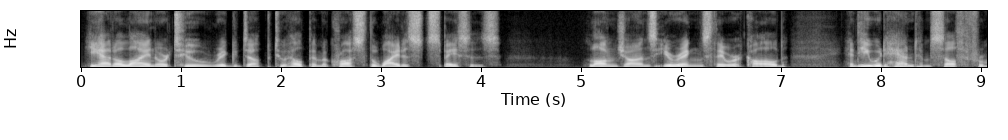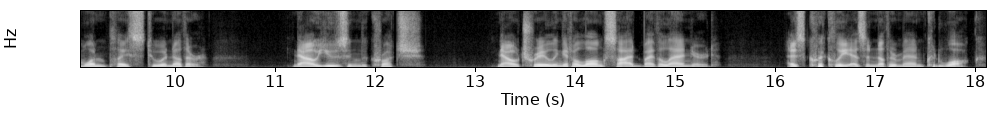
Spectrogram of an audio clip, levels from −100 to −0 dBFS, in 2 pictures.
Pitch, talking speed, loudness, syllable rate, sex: 100 Hz, 160 wpm, -19 LUFS, 4.9 syllables/s, male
